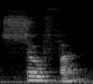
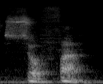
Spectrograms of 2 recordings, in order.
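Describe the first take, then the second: First: The stress is on the first syllable. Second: The stress is on the last syllable. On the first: The speaker calls it wrong. "this is not sofa" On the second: The speaker calls it right. "it's sofa"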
